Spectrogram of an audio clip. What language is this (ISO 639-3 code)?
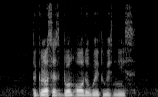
eng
